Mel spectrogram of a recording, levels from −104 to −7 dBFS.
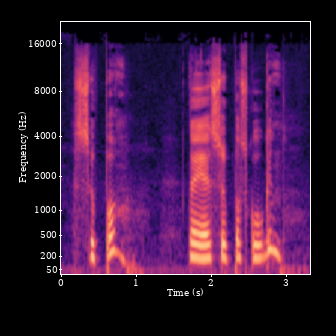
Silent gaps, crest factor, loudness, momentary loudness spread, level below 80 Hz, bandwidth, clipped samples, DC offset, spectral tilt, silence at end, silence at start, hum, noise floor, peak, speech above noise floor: none; 18 dB; -22 LUFS; 15 LU; -50 dBFS; 17 kHz; under 0.1%; under 0.1%; -4 dB/octave; 0.35 s; 0.2 s; none; -60 dBFS; -6 dBFS; 38 dB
